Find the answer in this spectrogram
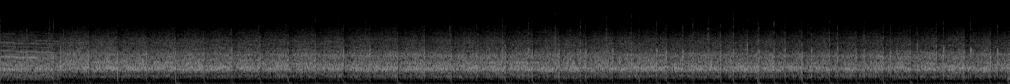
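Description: A large crowd cheering and shouting steadily, with scattered clapping.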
